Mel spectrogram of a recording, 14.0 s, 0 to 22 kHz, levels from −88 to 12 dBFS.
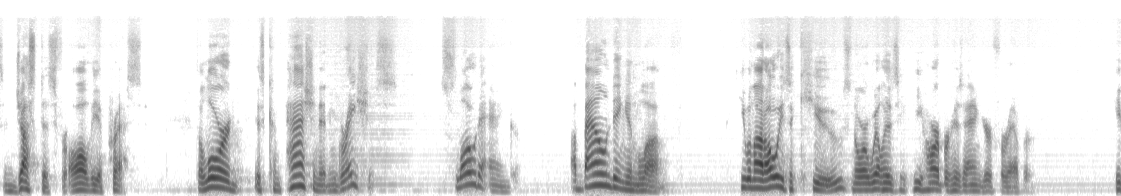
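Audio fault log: Throughout: noise suppressor applied to music or sounds. A speech-tuned noise suppressor was left running on this material, and it treats anything steady, any ambience and any reverb as noise to be pulled down. The gain keeps swinging by somewhere around 15 dB, so the level pumps and flutters. Sharp onsets mostly get through, but sustained parts and tails sag, leaving the whole thing sounding thinner and less stable than it should.
1.77–2.48 s, 3.04–3.19 s, 4.92–5.56 s, 6.38–7.14 s, 8.3–9.27 s, 12.74–13.95 s: sound cut by the noise suppressor. In each of these stretches the suppressor decided the sound was noise and clamped it harder than the rest, dropping it by about 18 dB at worst. The short dip at 3.04 s only goes down about 12 dB. Held or decaying sound suffers most here, sinking away or getting its tail chopped short, while anything sudden still pokes through.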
